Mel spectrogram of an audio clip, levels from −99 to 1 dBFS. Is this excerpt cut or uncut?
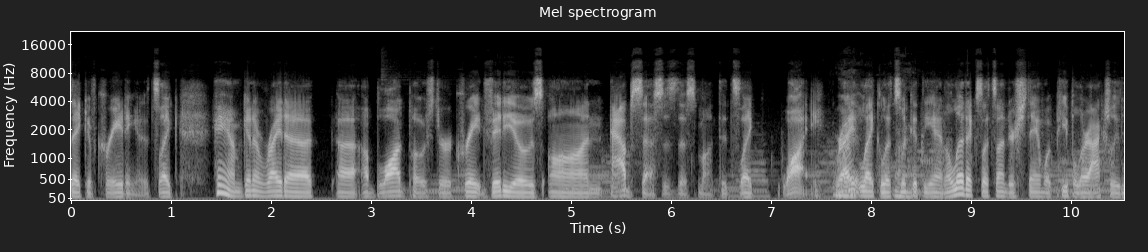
uncut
